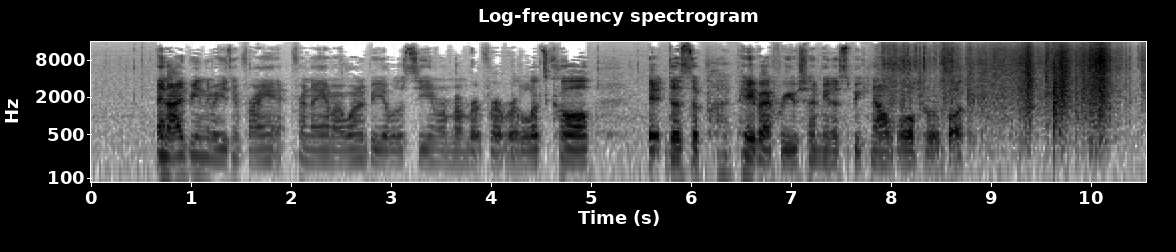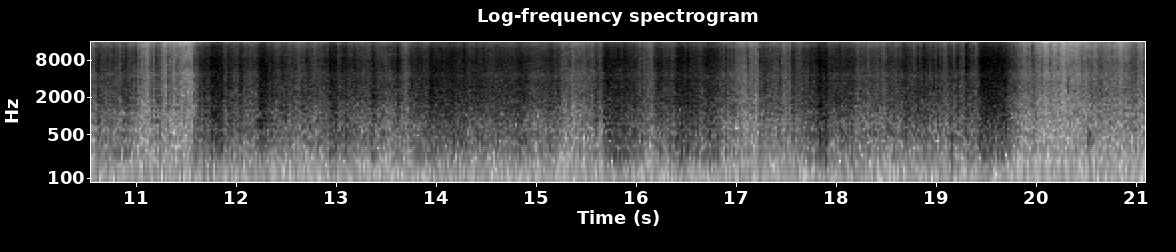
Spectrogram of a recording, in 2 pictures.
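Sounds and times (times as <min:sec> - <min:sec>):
tissue paper tearing and crumpling: 0:07.8 - 0:21.0.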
